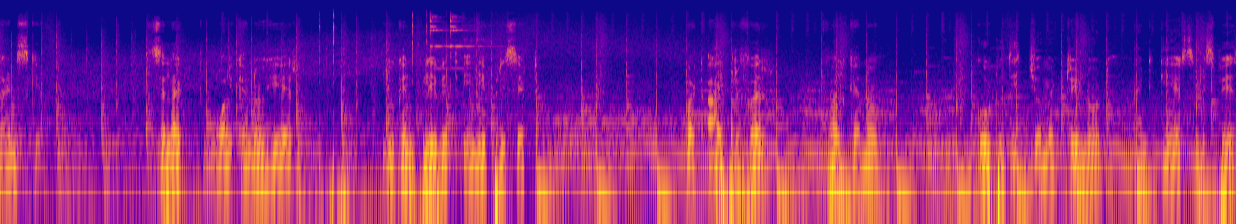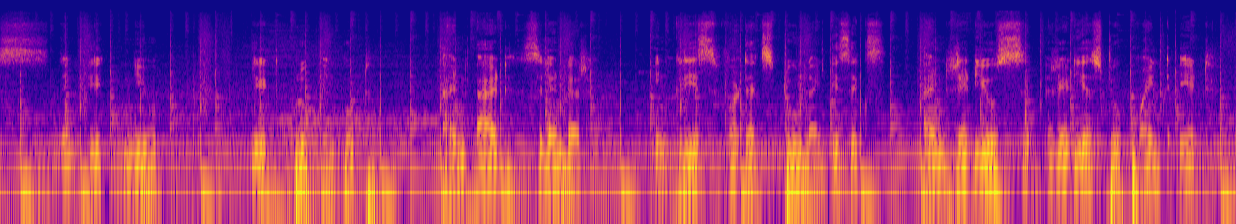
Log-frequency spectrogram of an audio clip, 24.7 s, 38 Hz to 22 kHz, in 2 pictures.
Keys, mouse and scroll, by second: 1.7-3.2 drag, 3.7 middle drag, 4.0 click, 4.1 middle drag, 4.2 click, 4.6 middle drag, 4.8-5.1 drag, 8.5 click, 8.8 click, 9.3 click, 9.6 drag, 10.4 click, 11.7 click, 13.1-13.6 drag, 13.9 middle drag, 15.2 middle click, 15.2 click, 15.7 click, 16.2 x, 17.0 shift+a, 19.3 click, 22.9-24.2 drag.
